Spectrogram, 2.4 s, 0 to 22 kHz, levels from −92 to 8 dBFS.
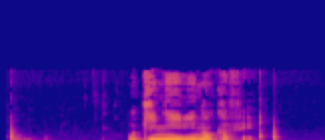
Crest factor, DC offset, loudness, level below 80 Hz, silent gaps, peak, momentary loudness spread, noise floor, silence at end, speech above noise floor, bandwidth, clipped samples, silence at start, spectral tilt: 18 dB; under 0.1%; -23 LUFS; -64 dBFS; none; -10 dBFS; 19 LU; -69 dBFS; 0.35 s; 46 dB; 11.5 kHz; under 0.1%; 0.05 s; -6 dB/octave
